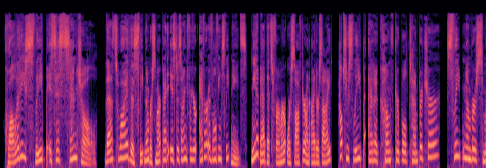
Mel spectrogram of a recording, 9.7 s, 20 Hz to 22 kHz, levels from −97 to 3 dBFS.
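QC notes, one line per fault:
2.72–7.06 s, time-stretched section: Right after "why the", the pace suddenly jumps to 1.89 times normal while the pitch stays put. The sound turns rushed. Software likely squeezed this passage to fit a length, dropping short slices to hold pitch.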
